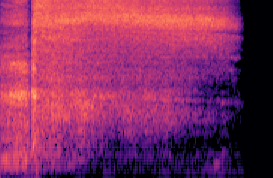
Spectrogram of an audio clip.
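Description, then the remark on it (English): A single sharp, airy snake hiss that holds steady for about a second and a half, bright and high-pitched, then stops abruptly. No voices accompany it. “You will be a permanent visitor to the snake's nest. She hissed again.”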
